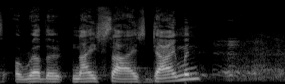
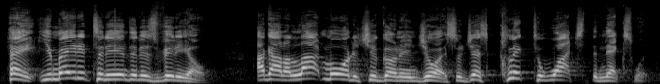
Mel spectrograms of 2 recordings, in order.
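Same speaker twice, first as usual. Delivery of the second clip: louder, upbeat promo read; youtube outro; 5 semitones higher, 4 dB louder than usual. Acted. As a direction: hype the viewer to click and subscribe. Video outro pitch.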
